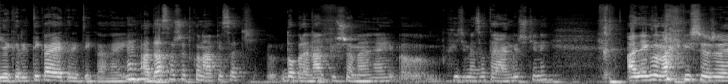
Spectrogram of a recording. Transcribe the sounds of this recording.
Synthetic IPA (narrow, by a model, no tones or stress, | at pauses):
jɛkɾit̪ikajɛkɾit̪ikaɦɛjad̪aːsafʃɛt̪kɔnapiːsac | d̪ɔbɾɛnapiːʃɛmɛɦɛj̰xiciːmɛsat̪ɛjaŋɡlit͡ʃcini | ʔaɲɛɡd̪ɔnapiːʃɛʒɛ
